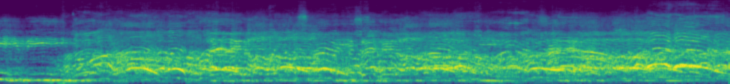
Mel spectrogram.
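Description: A crowd of men chants along together.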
